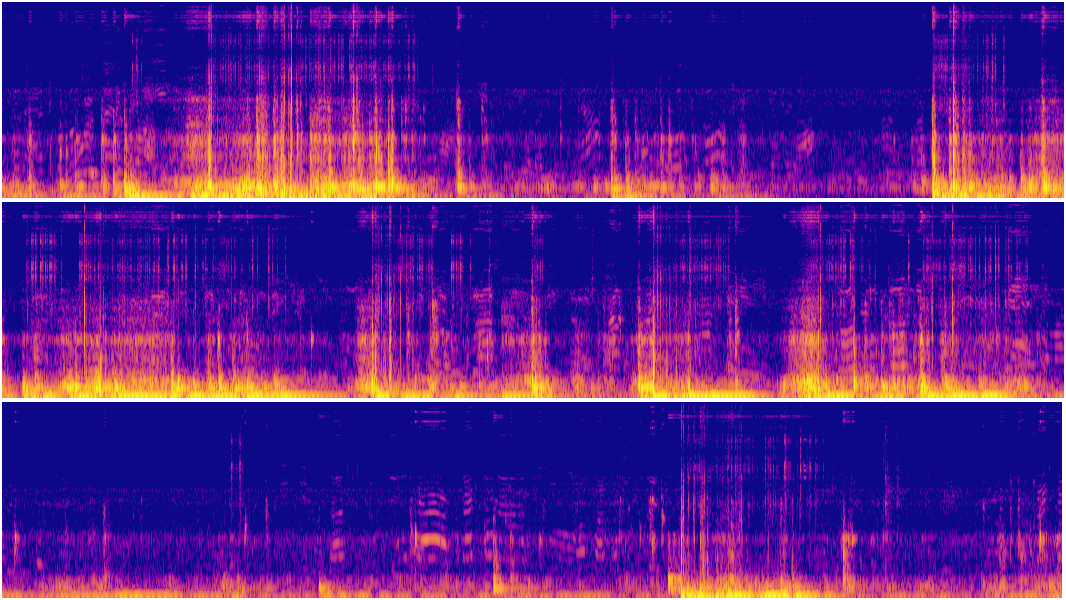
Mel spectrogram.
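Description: Canoe hull scraping and knocking over riverbed stones as it is hauled through shallow water, in loud irregular spells with quieter gaps between.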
